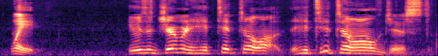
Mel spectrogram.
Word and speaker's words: Hittitologist: Hittitologist.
